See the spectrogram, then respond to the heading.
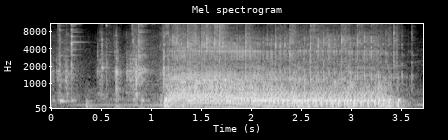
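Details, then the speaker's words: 1/5 scale RC Baja two-stroke, about 8°C, needles opened one turn, choked once: buzzes unevenly about two seconds then cuts out; seemed to die too rich, fuel running out; low needle 3/4 turn, high needle closed. "Okay. I don't know, that almost sounded like it died from too rich again. Yep, fuel is running out."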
